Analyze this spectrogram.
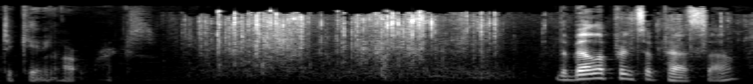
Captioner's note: paper rustles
